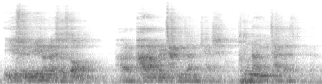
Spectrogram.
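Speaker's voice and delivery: ordinary delivery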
